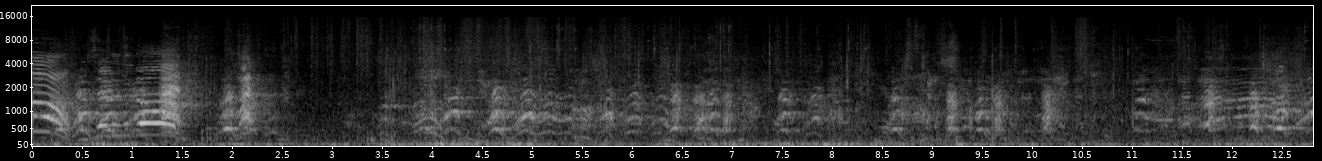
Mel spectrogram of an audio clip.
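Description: A police patrol dog, a Belgian Malinois, barking repeatedly in agitation at a training decoy. The barks are loud in the first two seconds, fainter and scattered through the middle, and loud again near the end.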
